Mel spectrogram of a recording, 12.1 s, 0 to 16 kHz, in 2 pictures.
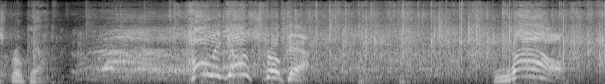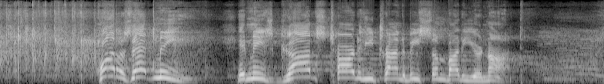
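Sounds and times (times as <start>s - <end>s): congregation applauding: 0.8s - 7.9s.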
